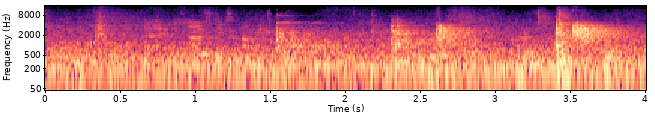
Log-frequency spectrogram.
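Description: Pool balls clicking against each other: a few sharp clicks with a brief ring, the loudest about three and a half seconds in, over background chatter in the hall.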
